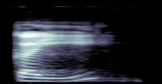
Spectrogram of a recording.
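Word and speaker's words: કૈ: In Hindi, it will be pronounced as ka, ba, whereas in Gujarati it is kai, bai.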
